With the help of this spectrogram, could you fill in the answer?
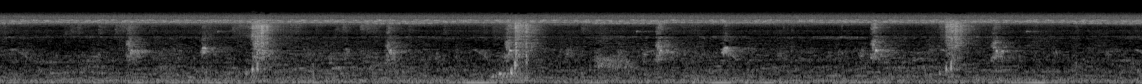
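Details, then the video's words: Chestnut-headed oropendola at Rana Roja Lodge, Tortuguero, Costa Rica, 24 May 2018, giving sharp, liquid descending song notes every two to three seconds with fainter wing rattles between, over a steady high cricket drone. "Chestnut-headed Oropendola Song and Wing Rattle"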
